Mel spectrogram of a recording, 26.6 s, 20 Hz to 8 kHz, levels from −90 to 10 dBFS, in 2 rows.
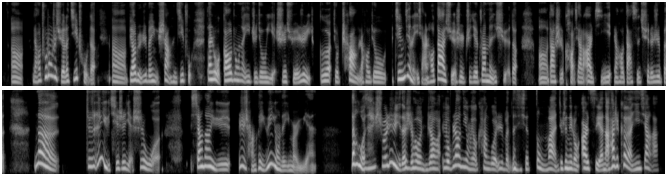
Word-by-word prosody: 嗯， 170 -4 -3 0.2
然 180 -2 -6
后 220 - -2
初 350 +10 0
中 400 -1 +2
是 335 - +3
学 185 -10 +1
了 200 - +1
基 260 +9 -1
础 - - -6
的， - - -3 0.3
嗯， 175 -5 -2
标 230 +1 +5
准 215 - 0
日 205 - -4
本 200 +1 0
语 200 - -4
上， 165 - 0
很 175 -2 -5
基 215 +6 -2
础。 220 - -7 0.3
但 260 -1 +5
是 265 - +5
我 - - +4
高 230 +2 +4
中 235 -2 -1
呢， 200 - -4
一 190 +2 -5
直 165 -2 -7
就 170 0 -2
也 155 - -5
是 185 0 -3
学 155 -2 -3
日 200 +2 +1
语 - - -6 0.2
歌 210 +2 +2
儿， - - +1
就 175 -4 -4
唱， - - +1
然 - - -5
后 180 -1 -4
就 170 -4 -3
精 275 +3 +5
进 345 -5 +2
了 - - 0
一 - - -8
下。 150 - -6
然 - - -1
后 190 +2 -1
大 255 +3 +6
学 210 - -2
是 175 -3 -4
直 175 0 -9
接 175 0 -1
专 210 +2 0
门 175 -2 0
学 - - -7
的， - - -4 0.4
呃， 160 0 -3
当 190 0 +1
时 155 -4 -5
考 - - -3
下 170 -2 -3
了 - - -3
二 195 -3 +2
级， 165 +1 -5
然 170 0 -6
后 170 0 -4
大 170 - -2
四 180 - -6
去 185 - -5
了 170 - -4
日 185 +1 -3
本。 - - -3 0.5
那 305 - +5 0.6
就 290 -1 -2
是 300 - 0
日 - - -4 0.2
语， 245 - +3
其 220 +6 -3
实 230 +1 -1
也 170 - -6
是 270 -1 -3
我 190 -7 -3 0.6
相 285 +1 +4
当 305 -2 +5
于 185 -3 -1
日 300 0 0
常 165 -7 -5
可 240 - -2
以 210 - -2
运 315 - +3
用 275 - +4
的 155 - -4
一 160 0 -6
门 160 - -4
语 - - -7
言。 - - -9 0.7
当 380 -1 +6
我 200 - +6
在 225 - -2
说 310 +2 -2
日 - - +3 0.2
语 - - -4
的 210 +3 +4
时 230 -1 0
候， 230 -3 +2
你 185 -3 -6
知 205 - -4
道 225 0 +3
吗？ 210 - -5
我 240 - +4
不 - - -9
知 - - 0
道 340 -2 +4
你 280 - 0
有 250 - -2
没 195 - -5
有 180 - -4
看 220 0 -5
过 195 -2 -1
日 225 - -4
本 180 -4 -6
的 220 - -3
那 200 - -1
些 185 +3 -7
动 245 -7 0
漫， 200 -6 +2
就 220 - -2
是 240 - +2
那 225 - +4
种 185 -3 0
二 235 -1 +7
次 215 -1 -4
元， 175 0 +3
哪 - - +7
怕 310 - +6
是 310 - +3
刻 355 +1 0
板 185 - +1
印 215 +2 -1
象 245 0 -1
啊 170 -2 -12
205 Hz, 325 characters per minute, -23 LUFS, 175-245 Hz, 0.7 s, 二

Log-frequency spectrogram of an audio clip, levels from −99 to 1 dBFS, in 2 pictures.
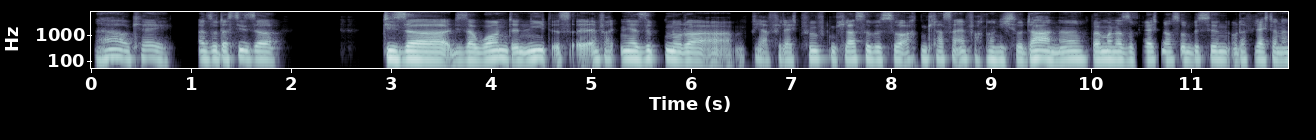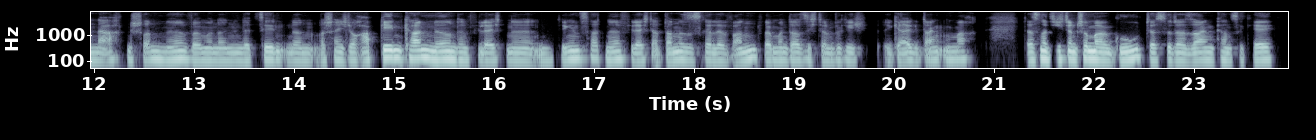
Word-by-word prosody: Ah, 140 +4 0
okay. 120 -3 -5 0.2
Also, 125 0 0
dass 125 0 0
dieser 120 -3 +1 1.0
dieser 120 -2 +7
dieser 110 0 +1
want 130 +1 +4
and 110 0 +2
need 135 +2 +4
ist 115 - -5
einfach 120 0 -2
in 125 - +1
der 125 -1 +5
7. 125 +1 +1
oder, 115 -2 0 0.2
ja, - - -5
vielleicht 115 +1 -7
5. 125 -1 -2
Klasse 125 +1 0
bis 120 0 0
zur 120 0 +1
8. 125 +2 -6
Klasse 120 0 -3
einfach 125 +1 -5
noch 120 -1 0
nicht 115 -1 -1
so 120 - -2
da, 125 +2 +5
ne? 120 +2 +1
Weil 120 - +2
man 120 0 +4
da 120 - +2
vielleicht 120 +2 -3
noch 115 - -2
so 115 - -5
'n 115 - -1
bisschen 120 0 -1
oder 105 +3 -5
vielleicht 120 +1 -3
dann 110 -2 -1
in 110 0 -2
der 105 -1 -1
8. 120 +1 -9
schon, 120 +1 -2
ne, 120 +2 0
weil 110 -2 -2
man 110 0 -2
dann 110 0 -3
in 110 - -2
der 105 0 -4
10. 115 +1 -1
dann 110 0 -4
wahrscheinlich 110 +1 -4
auch 110 - -2
abgehen 135 +4 +3
kann, 135 0 +4
ne, 120 0 +3
und 115 -2 0
vielleicht, 110 0 -3
ne, 110 -1 -2
'n 105 0 -6
Dingens 125 +3 -1
hat, 130 -2 -6
ne? 120 +1 0
Vielleicht 110 -3 -4
ab - - -7
dann 105 +3 0
ist 120 - 0
es 105 0 -4
relevant, 110 +4 -1
weil 110 - -1
man 110 0 -2
da 110 +1 -1
sich 110 -1 -6
dann 105 -1 -5
wirklich 110 0 -6
egal 105 0 -3
Gedanken 115 +2 -4
macht. 120 +1 -5 0.4
Das 115 0 -1
ist - - -12
natürlich 125 -1 +2
dann 125 -2 +3
schon 130 - +4
mal 115 -3 +5
gut, 120 +7 +1
dass 110 0 0
du 115 - -1
da 110 -1 0
sagen 110 +2 0
kannst, 110 -1 -5
okay, 115 +2 -1
115 Hz, 235 wpm, -23 LUFS, 110-125 Hz, 1.0 s, dieser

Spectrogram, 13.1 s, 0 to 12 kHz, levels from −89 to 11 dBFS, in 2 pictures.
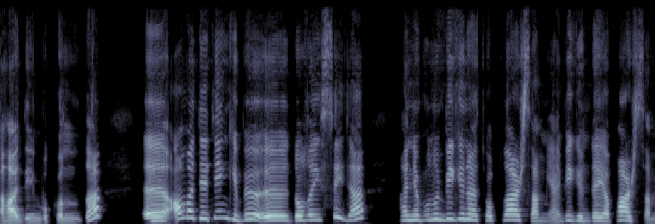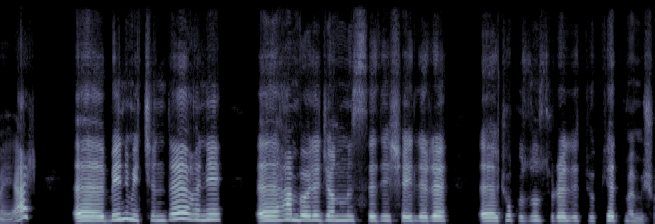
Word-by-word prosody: hâldeyim 160 0 +3
bu 160 - -9
konuda. 160 - 0 0.4
Iıı, 215 +2 +7
ama 370 +1 +3
dediğin 345 +2 -1
gibi, 270 -1 -4
ııı, 235 -5 +5
dolayısıyla, 265 - 0 0.3
hani, 245 +1 -2
bunu 270 +1 -1
1 295 - +3
güne 280 -2 +1
toplarsam, 245 -5 0
yani, 170 +5 -9
1 245 - -1
günde 210 -2 -3
yaparsam 200 -6 +1
eğer, 140 - -3 0.4
eee, 220 +1 +5
benim 280 +3 +2
için 235 -2 -5
de, 310 +2 +5
hani, 275 -1 -1 0.4
eee, 210 - +5 0.2
hem 275 -2 +2
böyle 245 0 +2
canımın 235 0 -2
istediği 225 0 -5
şeyleri, 220 +1 0 0.3
eee, 205 +1 +2
çok 245 -2 -11
uzun 220 +2 -9
süreli 210 -1 -5
tüketmemiş 205 -5 -8
230 Hz, 160 wpm, -23 LUFS, 210-265 Hz, 0.4 s, Iıı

